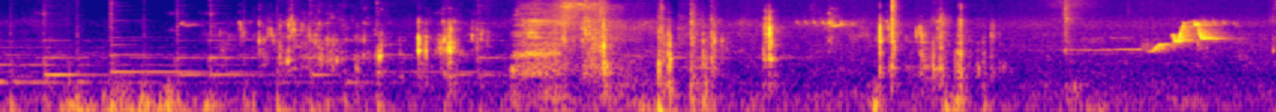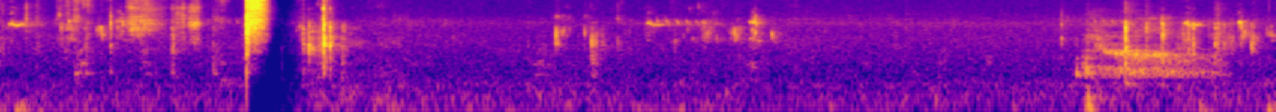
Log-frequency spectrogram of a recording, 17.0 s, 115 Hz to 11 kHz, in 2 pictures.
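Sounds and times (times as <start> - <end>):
birds chirping and whistling: 1.0 - 6.4, 7.0 - 9.6, 16.1 - 17.0.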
